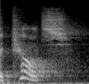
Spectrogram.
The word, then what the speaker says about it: Celt: The Celts, by the way, Don't pronounce it Celts when you're out there in Scotland or Ireland. I'll correct you, Celt. The C is pronounced K, Celt. They're not Celtic, they're Celtic. And I've had people rebuke me very severely when I've mispronounced it over there.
